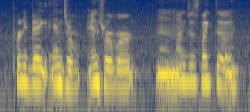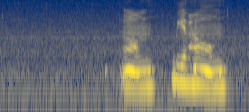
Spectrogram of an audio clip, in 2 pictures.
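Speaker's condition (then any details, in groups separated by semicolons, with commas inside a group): Cerebral palsy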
